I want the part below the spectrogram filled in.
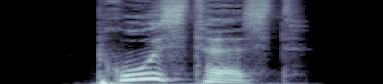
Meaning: inflection of prusten: 1. second-person singular present 2. second-person singular subjunctive I
- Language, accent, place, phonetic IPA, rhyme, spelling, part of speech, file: German, Germany, Berlin, [ˈpʁuːstəst], -uːstəst, prustest, verb, De-prustest.ogg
